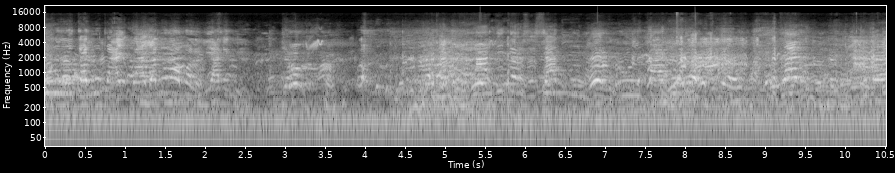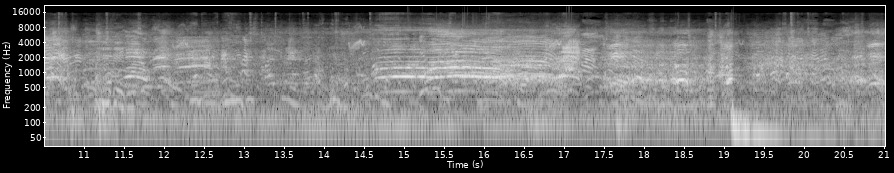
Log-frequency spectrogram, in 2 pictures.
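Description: Men on a stage speak and shout with animation through loudspeakers.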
